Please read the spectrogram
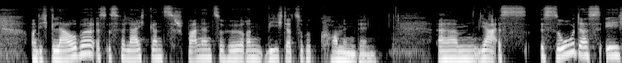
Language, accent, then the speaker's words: German; Hamburg, Germany; wie schon gehört. Ich komme aus Hamburg. Ich bin alleinerziehend mit 2 Töchtern. Ich selbst bin inzwischen 46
